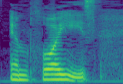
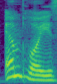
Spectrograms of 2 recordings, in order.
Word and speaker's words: employees: demand and note that employees can also be stressed on the first syllable employees uh sorry the second syllable employees employees is wrong so the second syllable or the third syllable can be stressed employees employees usually uh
